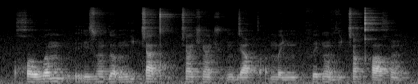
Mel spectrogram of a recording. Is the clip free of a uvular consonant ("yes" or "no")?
no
